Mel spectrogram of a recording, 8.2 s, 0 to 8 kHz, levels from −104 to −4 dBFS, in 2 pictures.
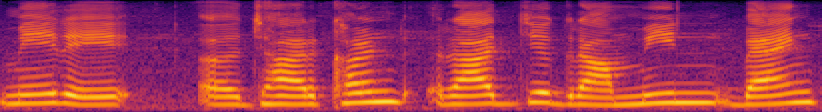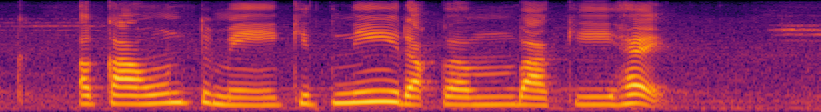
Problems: constant background noise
